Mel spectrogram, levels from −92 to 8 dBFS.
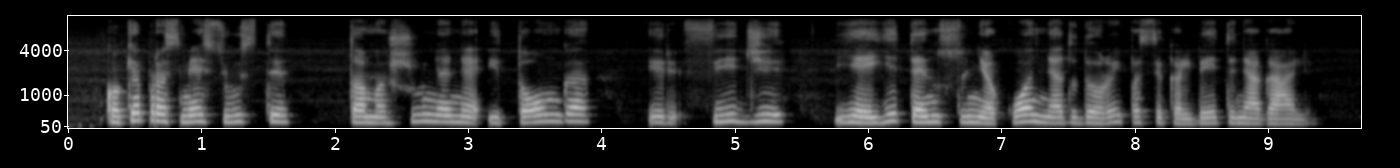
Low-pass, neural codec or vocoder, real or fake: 10.8 kHz; autoencoder, 48 kHz, 128 numbers a frame, DAC-VAE, trained on Japanese speech; fake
